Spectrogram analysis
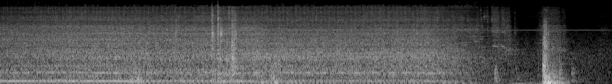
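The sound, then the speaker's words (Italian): A rental Volvo's engine idles with a steady low rumble and hum, then quiets toward the end, where a short sharp knock or thump sounds, in Sweden on a cold winter day while it is still dark outside. “Ecco la macchina, sicuramente, è lei.”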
